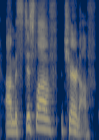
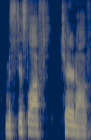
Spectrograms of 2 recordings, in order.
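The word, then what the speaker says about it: Mstyslav Chernov: there so uh that but that's misof chov is my understanding of how you should pronounce it based on likely AI generated Google uh YouTube videos of how to pronounce it but uh yeah I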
